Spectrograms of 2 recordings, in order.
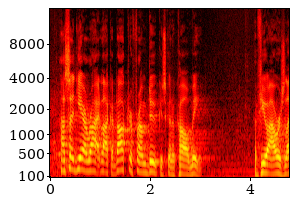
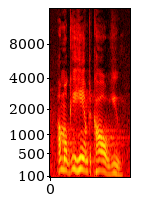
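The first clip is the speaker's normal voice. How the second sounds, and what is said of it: Put-on Virginia accent. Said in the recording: “My pastor's from Virginia, so I gotta throw his accent in there.”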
